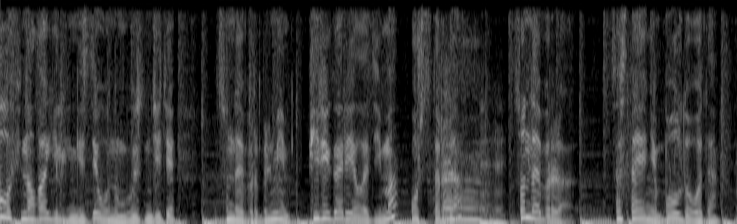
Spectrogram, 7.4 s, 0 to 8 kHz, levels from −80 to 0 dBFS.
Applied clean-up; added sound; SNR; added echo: none; none; none; none.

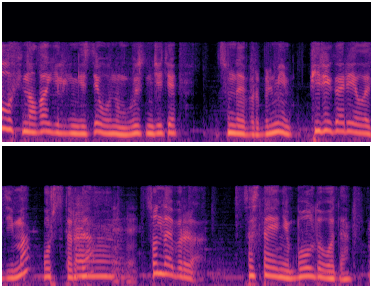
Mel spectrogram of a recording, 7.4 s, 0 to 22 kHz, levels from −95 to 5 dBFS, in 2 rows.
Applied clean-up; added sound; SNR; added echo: neural separator model SepFormer DNS4.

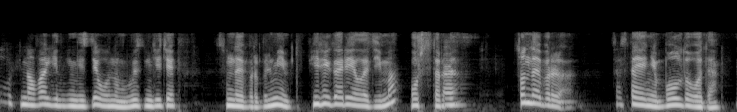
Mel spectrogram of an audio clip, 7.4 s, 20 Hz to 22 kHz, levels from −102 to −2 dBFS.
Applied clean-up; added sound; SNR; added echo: neural mask model DeepFilterNet 3.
